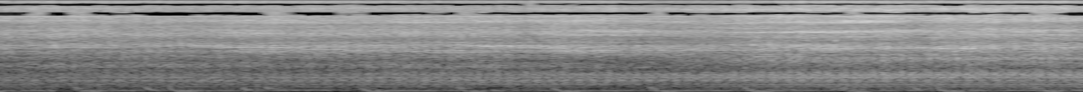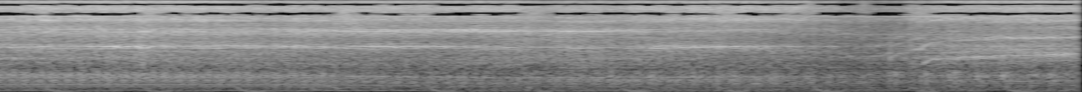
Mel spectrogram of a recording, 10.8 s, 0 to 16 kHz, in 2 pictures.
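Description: Electric drive and hydraulic pump motors of a DXR2 1/14 scale RC dozer whining steadily as it pushes a load of dirt with its blade. The pitch sags and recovers near the end.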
